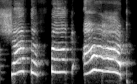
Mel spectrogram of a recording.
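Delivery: shrill yell, very high, stretched out. Retelling waking up after the heart restarted: imitating own past yell. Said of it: "and I just yelled".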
